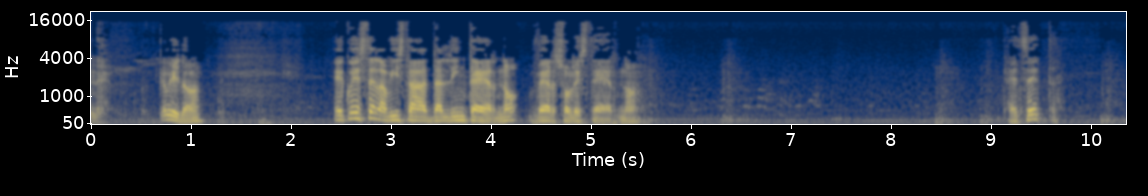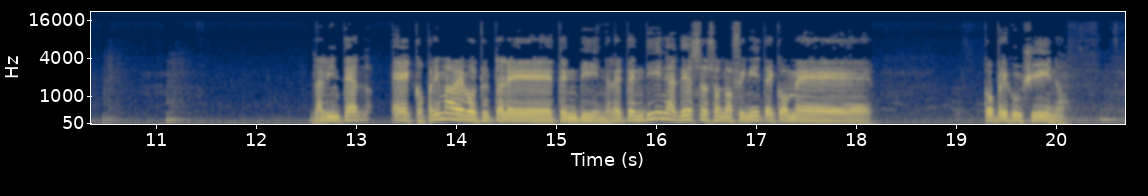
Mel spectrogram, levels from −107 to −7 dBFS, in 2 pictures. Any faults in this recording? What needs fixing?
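No faults; nothing needs fixing.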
